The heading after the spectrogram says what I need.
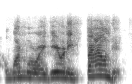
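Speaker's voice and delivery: plain reading voice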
